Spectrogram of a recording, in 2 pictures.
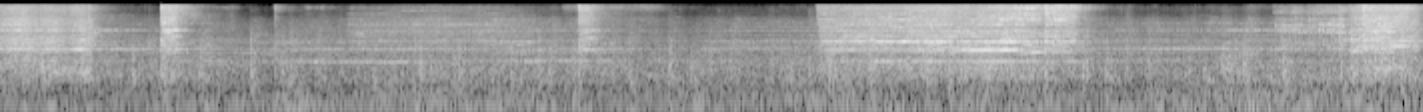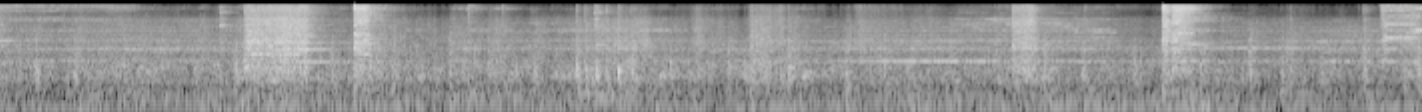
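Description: A very heavy train's cars rolling past on century-old track, the wheels squealing and the track creaking under the weight. Over a steady rolling noise come several louder screeching swells of a second to three seconds each, and sharp knocks now and then.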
